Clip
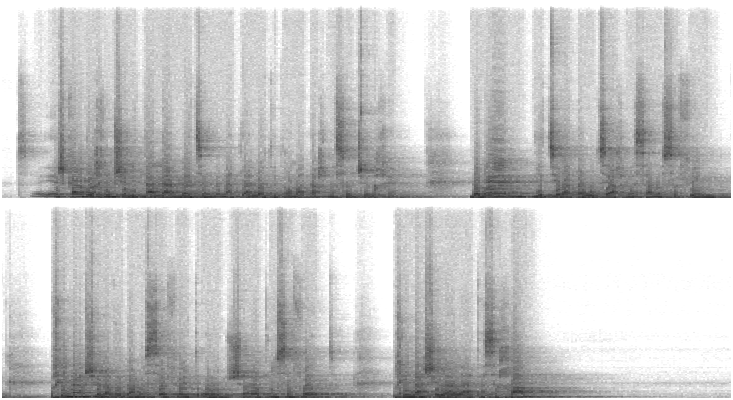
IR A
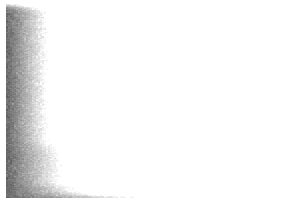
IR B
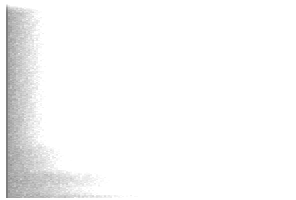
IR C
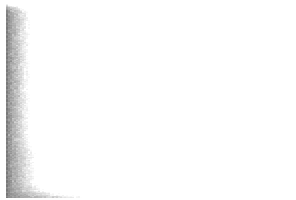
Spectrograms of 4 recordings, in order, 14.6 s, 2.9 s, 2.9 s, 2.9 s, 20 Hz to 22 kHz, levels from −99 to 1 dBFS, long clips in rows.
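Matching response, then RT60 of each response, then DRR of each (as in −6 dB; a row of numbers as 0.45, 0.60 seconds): B; 0.80, 1.5, 0.60 seconds; −10.0, 4.0, 1.5 decibels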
